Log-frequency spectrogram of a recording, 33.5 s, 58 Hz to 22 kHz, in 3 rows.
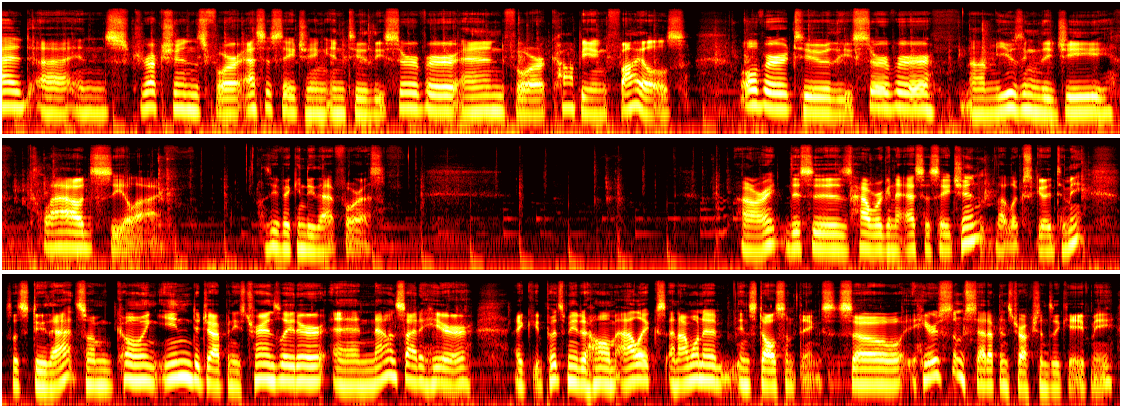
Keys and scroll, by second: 0.0-2.6 typing, 4.1 typing, 5.5 typing, 6.9-9.4 typing, 12.7 ctrl+s, 17.3 ctrl+a, 18.4 ctrl+c, 19.1 ctrl+v, 20.0 ctrl+w, 20.9 ctrl+a, 21.5 super+v, 21.6-22.3 typing, 26.1-27.3 typing, 29.7 ctrl+a, 29.8 k, 30.3 ctrl+u, 30.9 ctrl+u, 31.2-33.5 typing, 32.7 ctrl+c.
